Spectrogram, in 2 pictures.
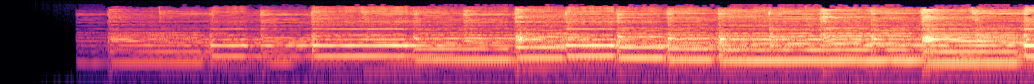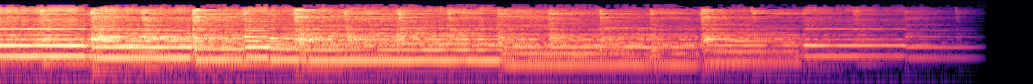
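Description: A bright, chiming phone ringtone melody plays continuously for about ten seconds at a steady, moderate volume while a phone call is being placed, with layered tinkling notes and no voices.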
